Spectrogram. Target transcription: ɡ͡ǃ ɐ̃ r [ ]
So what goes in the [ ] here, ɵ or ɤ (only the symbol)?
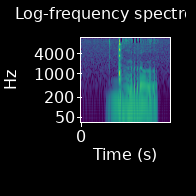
ɤ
